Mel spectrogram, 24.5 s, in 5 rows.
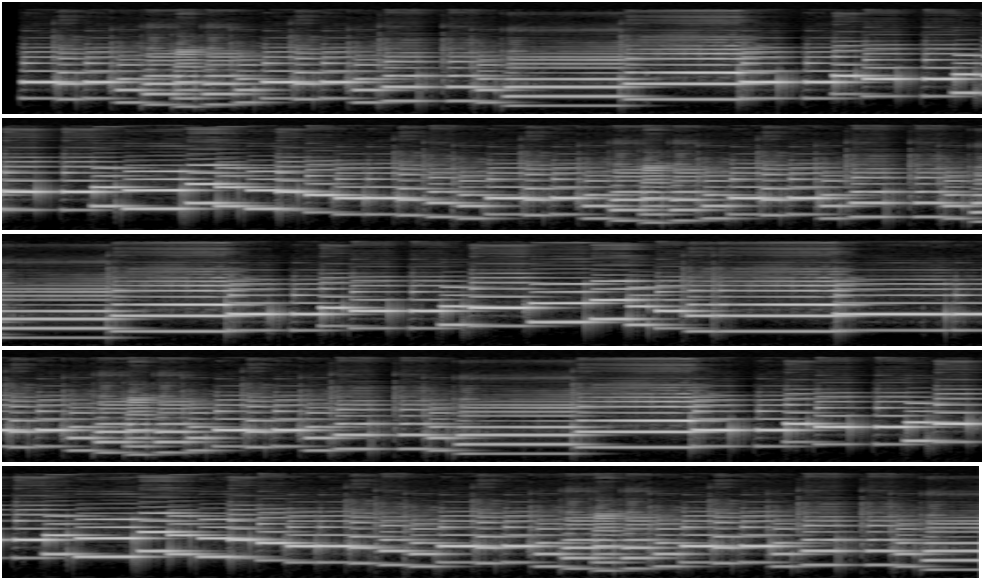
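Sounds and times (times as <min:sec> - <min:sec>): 
slangpolska folk dance tune: 0:00.1 - 0:24.4.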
